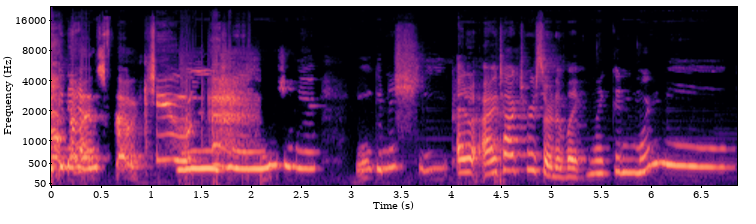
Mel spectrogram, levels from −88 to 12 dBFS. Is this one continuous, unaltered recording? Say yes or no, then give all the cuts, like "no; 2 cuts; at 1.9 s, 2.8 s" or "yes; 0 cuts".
no; 1 cut; at 4.0 s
